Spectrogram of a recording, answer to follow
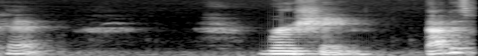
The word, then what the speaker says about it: Róisín: That is pronounced Róisín, not Rosin, not Roisin, not Roisin, not Raisin, not Rosalind, not Rosie. It is Róisín. And it is also not Róisín, as a lot of English people like to say. It is, the stress is on the first syllable. Think of it as Rosheen, not Rosheen. And I think you will have less trouble.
